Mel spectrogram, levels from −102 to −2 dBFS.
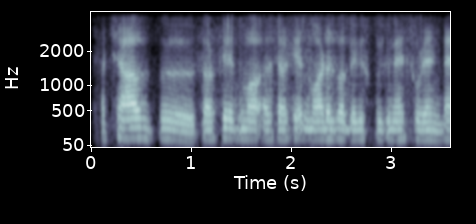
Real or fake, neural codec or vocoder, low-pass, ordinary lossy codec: fake; codec, 16 kHz, 4.8 kbps, FACodec; 3.6 kHz; AAC, 24 kbps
